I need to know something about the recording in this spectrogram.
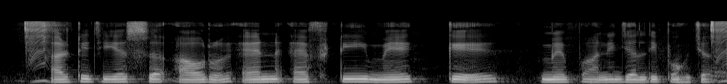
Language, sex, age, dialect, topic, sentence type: Maithili, male, 31-35, Southern/Standard, banking, question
